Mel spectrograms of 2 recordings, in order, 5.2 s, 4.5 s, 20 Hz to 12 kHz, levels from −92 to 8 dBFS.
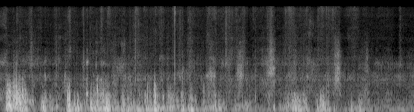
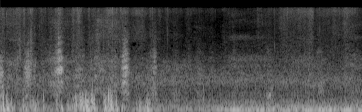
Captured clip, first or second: second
